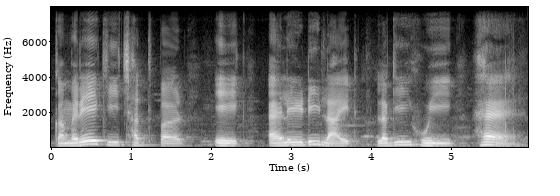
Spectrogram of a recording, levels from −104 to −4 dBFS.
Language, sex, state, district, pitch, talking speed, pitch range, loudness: Hindi, male, Bihar, Patna, 130 Hz, 100 wpm, 120-150 Hz, -17 LUFS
